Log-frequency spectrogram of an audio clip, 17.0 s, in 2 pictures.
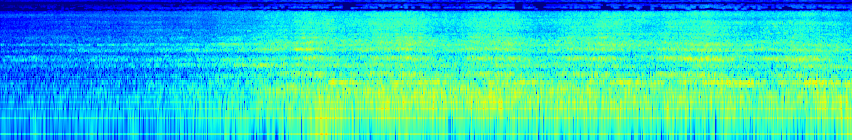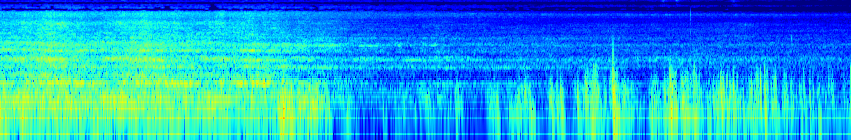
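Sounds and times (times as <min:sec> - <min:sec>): electric train passing: 0:00.0 - 0:17.0
train whine: 0:00.0 - 0:17.0
wind buffeting thumps: 0:06.2 - 0:17.0.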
